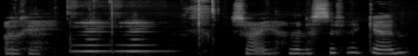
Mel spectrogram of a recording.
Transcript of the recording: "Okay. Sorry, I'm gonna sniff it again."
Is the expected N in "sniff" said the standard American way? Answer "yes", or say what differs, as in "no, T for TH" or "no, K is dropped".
no, N is dropped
